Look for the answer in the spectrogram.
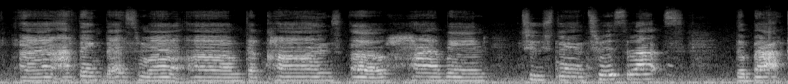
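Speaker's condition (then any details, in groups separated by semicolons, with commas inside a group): Cerebral palsy; from birth, left leg affected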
